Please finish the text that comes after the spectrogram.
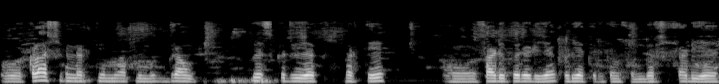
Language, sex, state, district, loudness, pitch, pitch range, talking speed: Rajasthani, male, Rajasthan, Churu, -19 LUFS, 145 Hz, 135-150 Hz, 115 wpm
